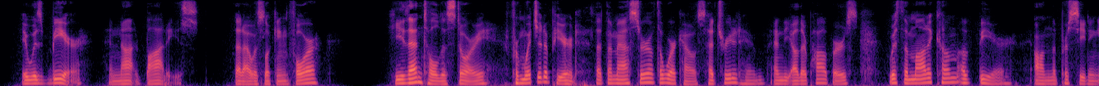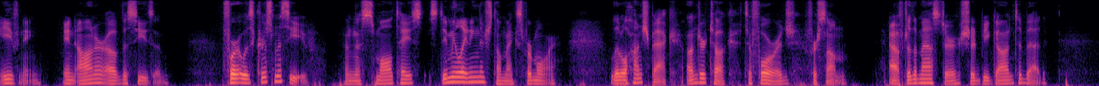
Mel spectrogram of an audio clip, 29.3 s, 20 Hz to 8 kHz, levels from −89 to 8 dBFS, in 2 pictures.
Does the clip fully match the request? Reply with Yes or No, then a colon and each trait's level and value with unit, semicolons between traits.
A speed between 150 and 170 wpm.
Yes: average, 155 wpm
